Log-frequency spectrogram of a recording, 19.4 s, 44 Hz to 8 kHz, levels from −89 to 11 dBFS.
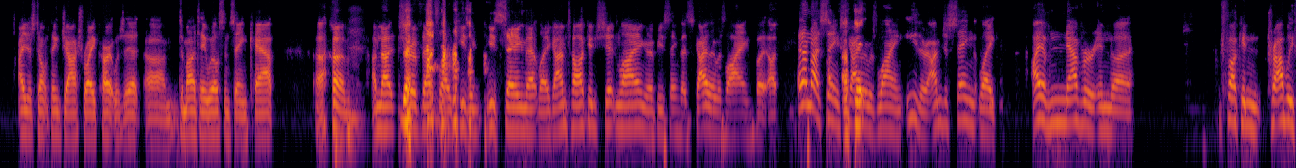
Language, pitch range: English, 125-155 Hz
